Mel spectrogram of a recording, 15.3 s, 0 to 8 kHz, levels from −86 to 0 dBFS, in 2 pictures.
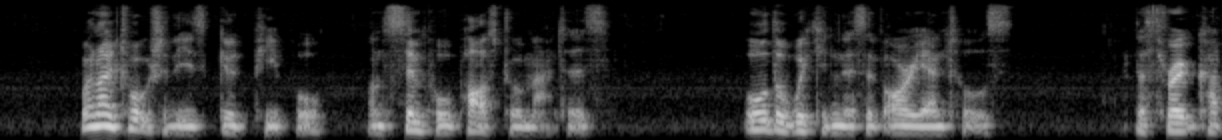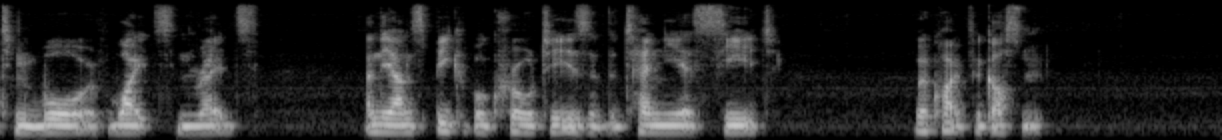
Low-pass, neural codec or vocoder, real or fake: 7.2 kHz; none; real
